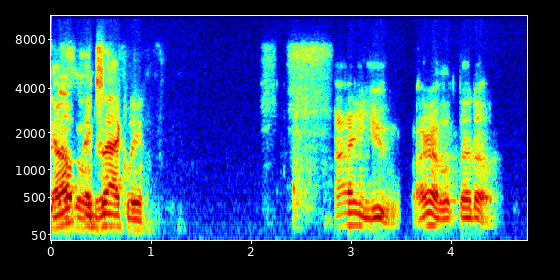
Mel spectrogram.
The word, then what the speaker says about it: Caillou: They did that with Lil Bill and made Caillou. You know what I'm saying? Yep, exactly. Caillou. I gotta look that up. Is it spelled like Ryu but with a K? No, it's French.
